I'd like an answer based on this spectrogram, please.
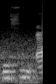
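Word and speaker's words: كُفْئًا: تیسری قرات بھی ہے، اس کا تلفظ ہے کف، فا پر سکون ہے، ٹھیک ہے، اور اس کے بعد احد، ان احد، حمزہ پر 2 زبر ہے، کاف، کف پر سکون، حمزہ پر 2 زبر، کف ان احد، ہاں ہاں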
